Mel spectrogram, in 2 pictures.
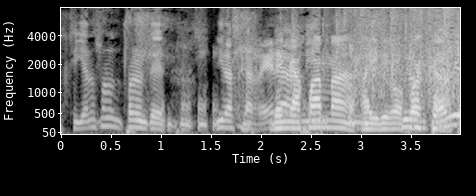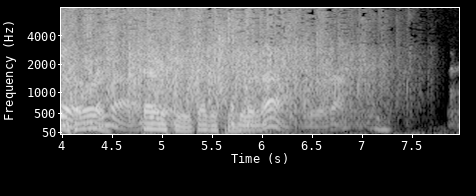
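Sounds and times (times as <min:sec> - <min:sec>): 
speech: 0:00.1 - 0:06.4
laughter: 0:00.7 - 0:07.3
applause sound effect: 0:02.2 - 0:07.8.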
